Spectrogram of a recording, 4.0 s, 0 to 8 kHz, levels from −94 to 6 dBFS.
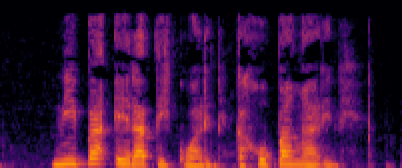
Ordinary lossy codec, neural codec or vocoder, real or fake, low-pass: MP3, 48 kbps; none; real; 7.2 kHz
